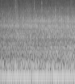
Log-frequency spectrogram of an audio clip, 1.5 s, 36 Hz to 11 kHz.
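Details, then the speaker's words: 1993 Ford E350/E450 box truck, 7.3 IDI diesel: deep steady idle rumble, even beat, no knocks or misses, no smoke; runs good, healthy diesel idle. "The engine runs good. She's mint."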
